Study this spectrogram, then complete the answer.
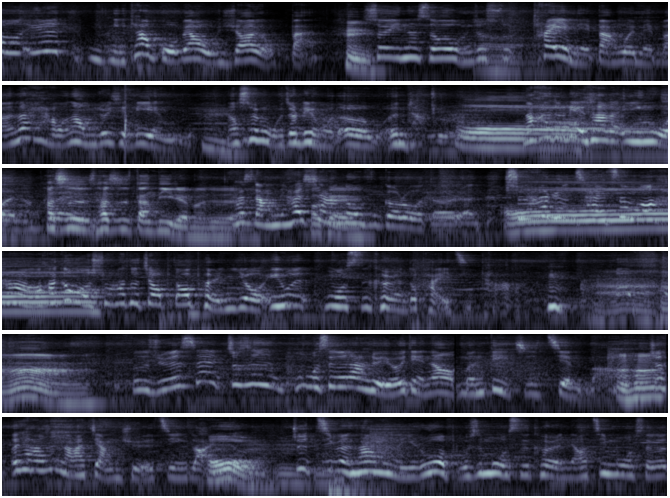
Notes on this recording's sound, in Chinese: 本集白噪音指數：蚊風級 1/5。錄音地點：印度咖哩吧 - Curry Lounge。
